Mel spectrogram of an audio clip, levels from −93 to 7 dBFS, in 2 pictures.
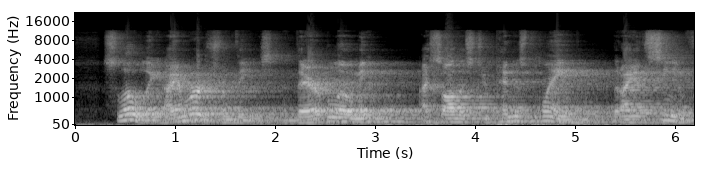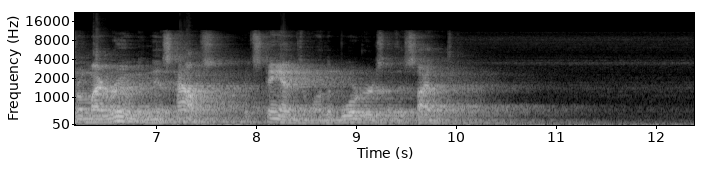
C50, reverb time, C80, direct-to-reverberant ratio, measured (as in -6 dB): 4.0 dB, 2.5 s, 5.0 dB, -2.5 dB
